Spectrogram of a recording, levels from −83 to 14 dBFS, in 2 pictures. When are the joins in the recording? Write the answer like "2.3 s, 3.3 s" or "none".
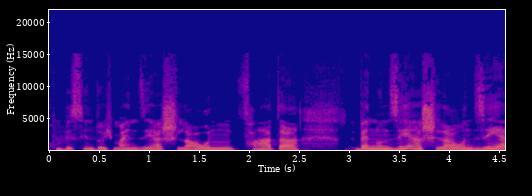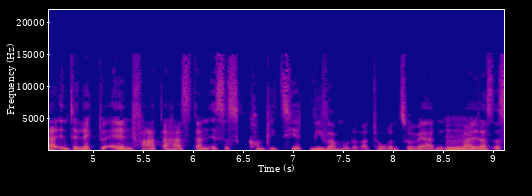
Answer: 3.0 s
